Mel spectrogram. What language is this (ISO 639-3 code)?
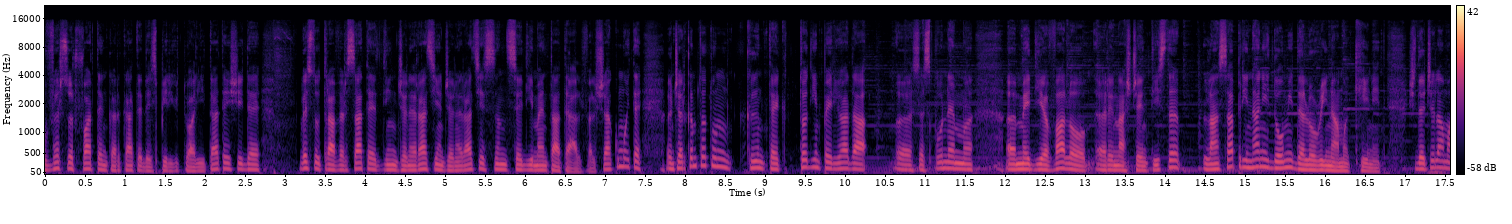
ron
